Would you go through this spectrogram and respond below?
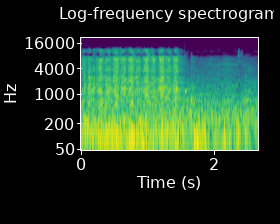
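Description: Fresh ginger is rubbed across a grater in quick, regular rasping strokes, close and fairly quiet, then the scraping slows and thins toward the end.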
